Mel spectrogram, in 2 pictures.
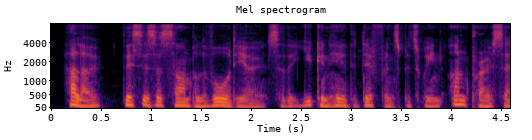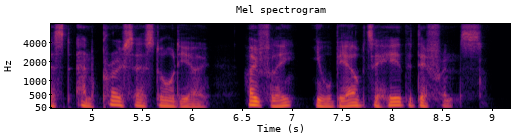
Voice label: Podcast Editing Service Processed Audio Example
